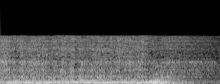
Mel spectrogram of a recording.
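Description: A 1981 Dodge car engine rumbles in a rough, steady low drone that holds level, then eases off slightly at the end.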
